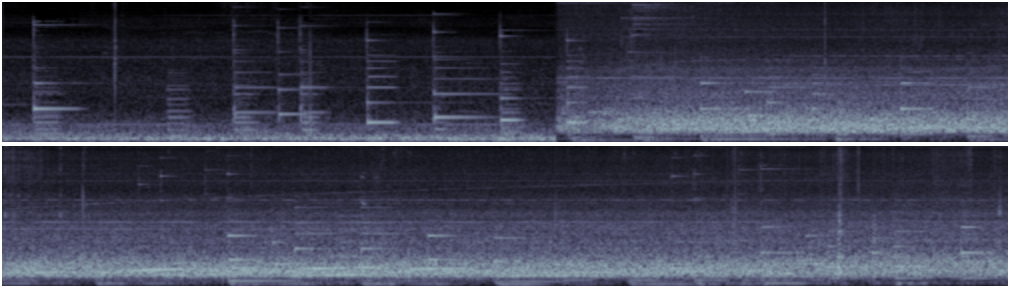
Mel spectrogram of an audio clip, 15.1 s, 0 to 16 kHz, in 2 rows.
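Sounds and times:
airliner cabin engine roar: 0.0s - 15.0s
faint rising tone: 0.0s - 15.0s
music with chime-like notes: 1.3s - 15.0s.

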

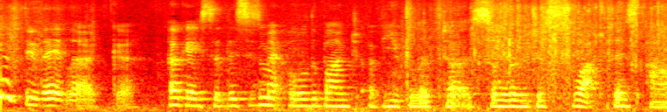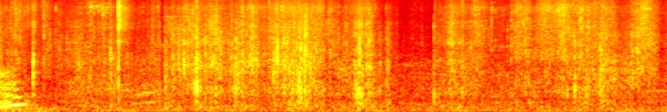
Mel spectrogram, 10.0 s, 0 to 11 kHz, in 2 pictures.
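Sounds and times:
flower stems rustling: 2.8s - 10.0s
paper wrapping crinkling: 2.9s - 10.0s.

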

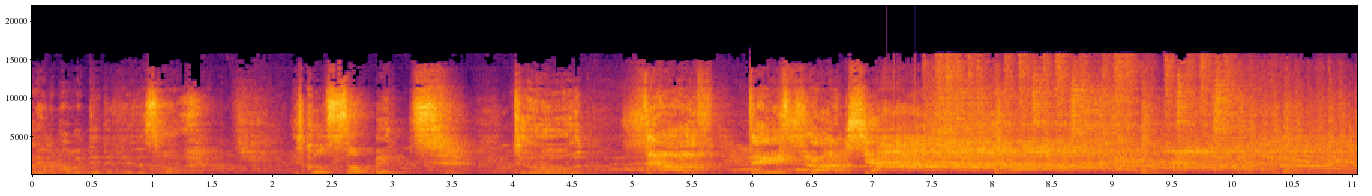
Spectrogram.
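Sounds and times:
heavy metal band playing: 5.0s - 11.0s.

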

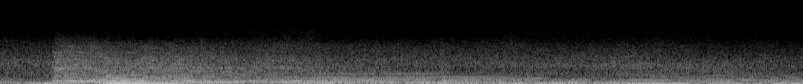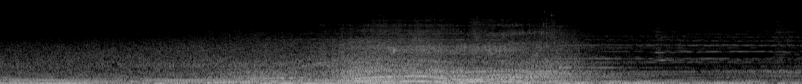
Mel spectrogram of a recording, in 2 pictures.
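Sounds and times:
car engine idling and revving: 0.0s - 16.0s.

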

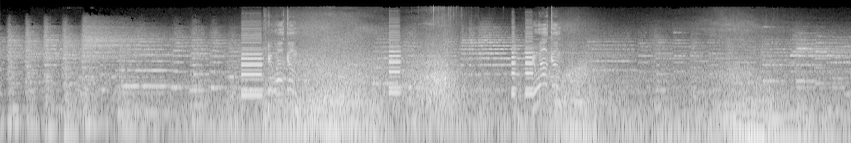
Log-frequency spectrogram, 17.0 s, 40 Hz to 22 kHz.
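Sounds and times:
vehicles passing: 0.0s - 17.0s
car horn honking: 1.2s - 17.0s.

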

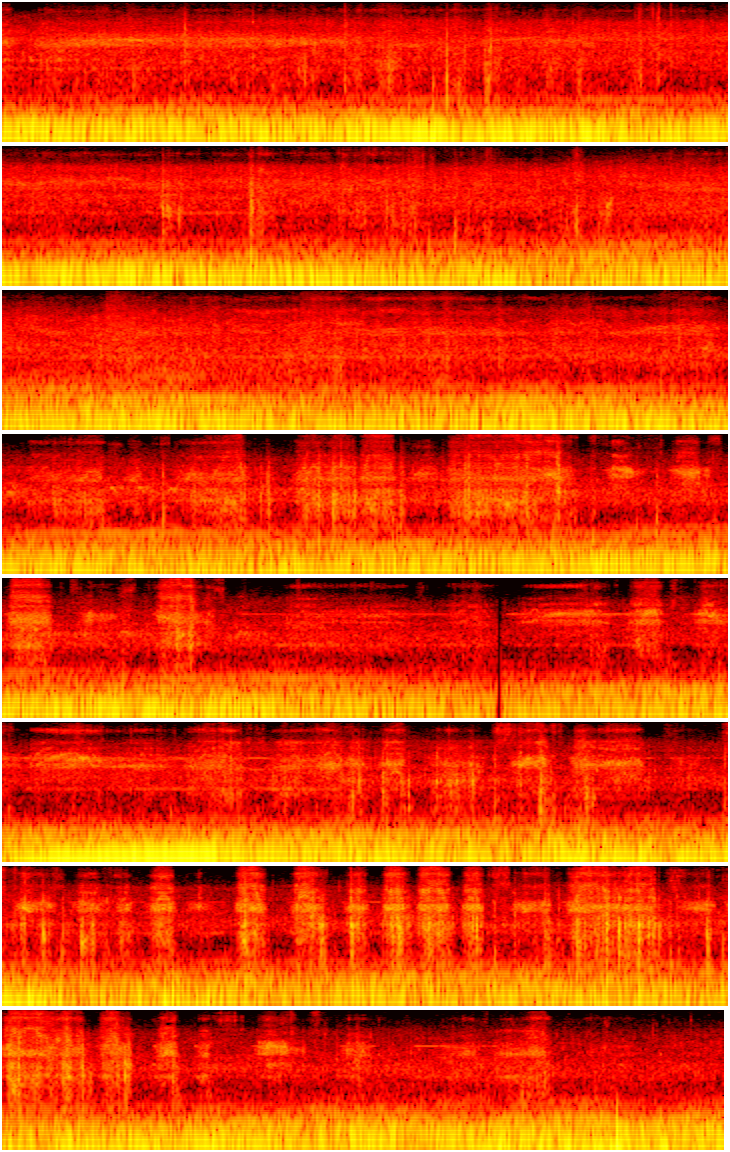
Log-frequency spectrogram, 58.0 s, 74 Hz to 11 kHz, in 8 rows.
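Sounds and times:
small electric motor whirring: 0.0s - 57.6s
steady low rumble: 0.0s - 58.0s
ratchet-like gear clicks: 34.4s - 54.5s.

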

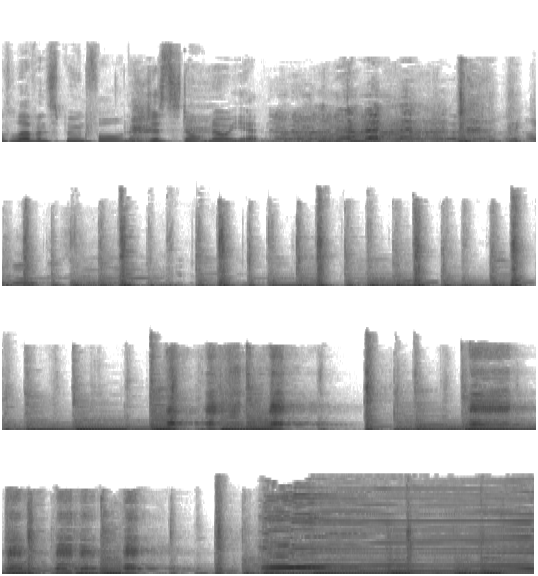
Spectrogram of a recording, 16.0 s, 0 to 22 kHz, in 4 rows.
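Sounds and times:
acoustic guitar strumming: 3.4s - 16.0s
harmonica held notes: 9.2s - 10.6s, 11.4s - 16.0s.

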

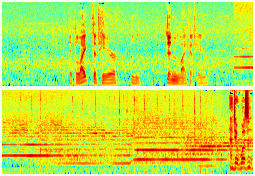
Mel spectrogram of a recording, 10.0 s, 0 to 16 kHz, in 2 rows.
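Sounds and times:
music of sustained held notes: 4.6s - 10.0s.

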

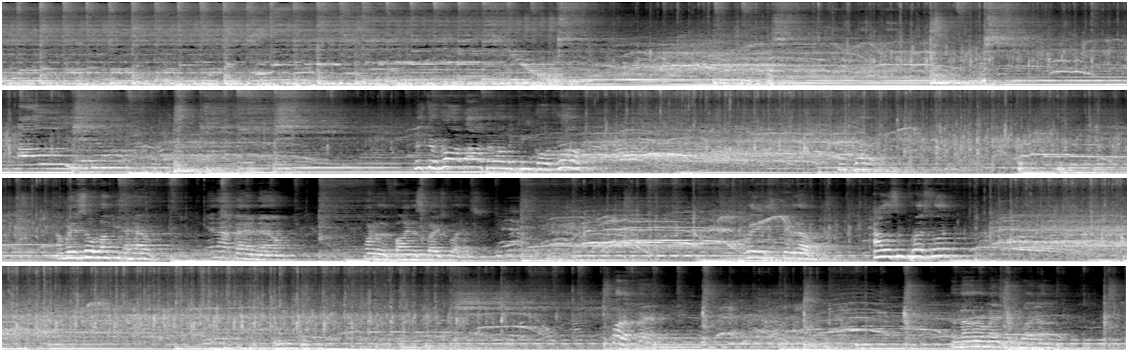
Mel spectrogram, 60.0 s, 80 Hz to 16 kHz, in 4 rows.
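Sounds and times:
crowd cheering and applauding: 0.0s - 33.5s, 36.6s - 59.9s
held bass notes: 0.0s - 59.9s
live rock band playing: 0.0s - 59.9s.

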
